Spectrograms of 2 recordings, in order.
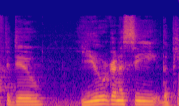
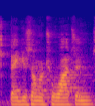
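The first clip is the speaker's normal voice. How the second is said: talking while chewing, mouth full of food. Video host thanking viewers for watching, talking while chewing. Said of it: "Sorry that I'm chewing in your ear".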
